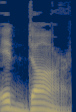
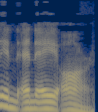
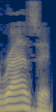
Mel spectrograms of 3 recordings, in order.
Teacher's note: The Maltese article assimilates to a following coronal consonant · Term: sun consonants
